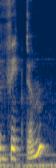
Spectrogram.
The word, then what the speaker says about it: victim: One is the victim, 2 syllables, a noun, and we stress the first one.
